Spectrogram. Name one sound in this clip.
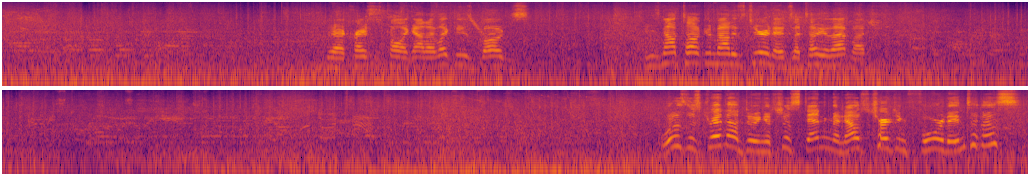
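Explosions and gunfire rumble through a battle.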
